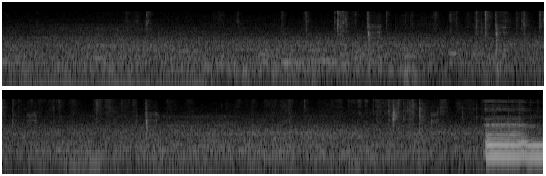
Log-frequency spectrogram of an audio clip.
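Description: Origami paper rustling softly with small scattered crinkles and ticks as fingers spread open the folded flaps of a paper lily.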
